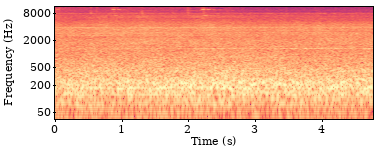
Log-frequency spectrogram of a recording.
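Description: PMDG 737-800 jet engines in Microsoft Flight Simulator produce a constant, even broadband roar with a low rumble and faint tonal whine, steady throughout with no voices.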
